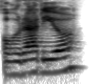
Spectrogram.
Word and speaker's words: horario: H is silent, horario.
